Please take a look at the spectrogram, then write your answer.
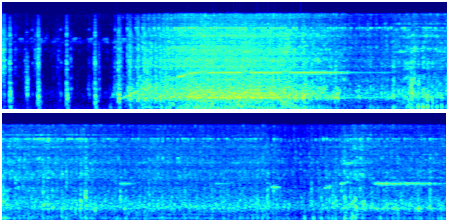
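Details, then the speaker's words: Embroidery machine stitching on denim: fast, even stitching at about three to four stitches a second with a dull thump into the fabric on each stroke, indicating a dull needle, which was then replaced. "I took the opportunity to change the needle real fast because I could hear it thumping into me that signifies that the needle is dull"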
